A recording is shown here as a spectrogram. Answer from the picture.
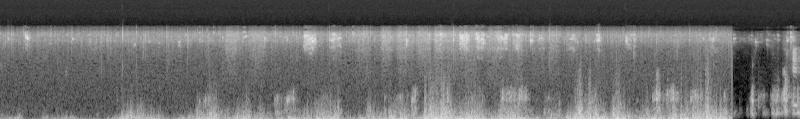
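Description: A wolverine scratching and digging into snow in a rapid, rough series of scrapes and strikes, at a spot where an elk head lies buried deep beneath. It gets much louder about a second and a half in and cuts off suddenly near the end.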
